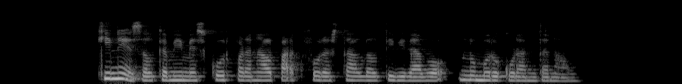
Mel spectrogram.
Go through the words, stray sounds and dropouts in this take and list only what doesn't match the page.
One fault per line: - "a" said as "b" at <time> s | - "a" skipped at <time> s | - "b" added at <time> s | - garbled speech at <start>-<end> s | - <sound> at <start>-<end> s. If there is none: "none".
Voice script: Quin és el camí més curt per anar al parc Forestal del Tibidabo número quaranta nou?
none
